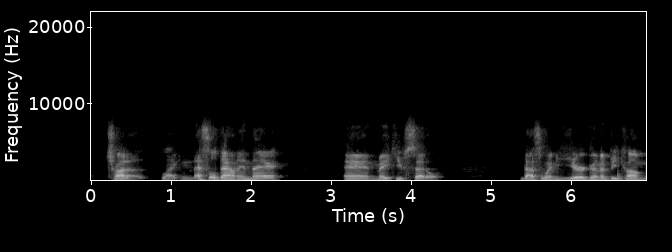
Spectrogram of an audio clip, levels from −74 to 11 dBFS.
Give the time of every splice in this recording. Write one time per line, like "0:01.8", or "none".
none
